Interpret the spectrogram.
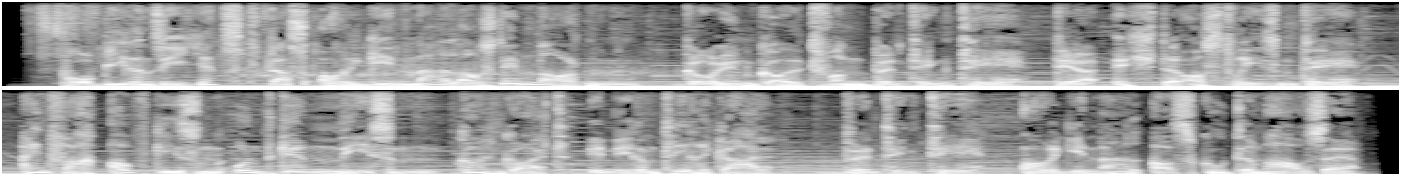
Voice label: TV Commercials General public, German voice-over, Convaincant et Joyeux; Grüngold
